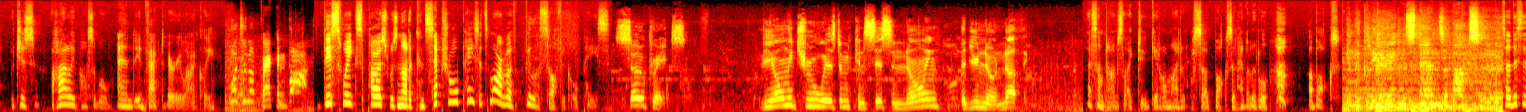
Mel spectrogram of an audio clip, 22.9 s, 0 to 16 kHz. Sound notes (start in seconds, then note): 19.0 gasp; 20.2 singing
